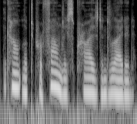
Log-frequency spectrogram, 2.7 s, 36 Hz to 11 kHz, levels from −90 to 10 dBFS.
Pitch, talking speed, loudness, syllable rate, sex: 155 Hz, 155 wpm, -16 LUFS, 5.4 syllables/s, female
